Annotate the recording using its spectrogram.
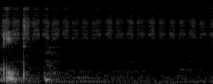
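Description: A felt-tip marker rubbing back and forth on paper, filling in a solid dark patch: a quiet, soft scratching.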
